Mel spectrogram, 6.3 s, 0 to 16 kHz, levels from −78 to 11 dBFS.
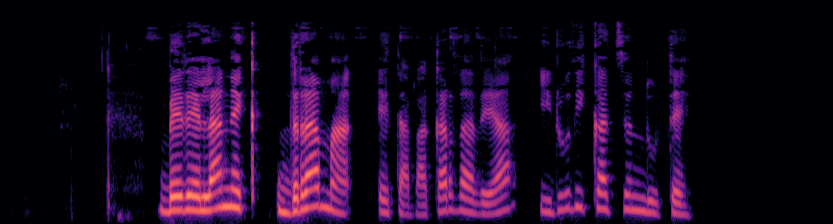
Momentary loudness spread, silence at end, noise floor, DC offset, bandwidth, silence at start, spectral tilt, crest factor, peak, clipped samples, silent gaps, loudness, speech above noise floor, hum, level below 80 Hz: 17 LU; 1.1 s; -82 dBFS; under 0.1%; 11.5 kHz; 1.2 s; -5 dB/octave; 22 dB; 0 dBFS; under 0.1%; none; -20 LUFS; 62 dB; none; -74 dBFS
